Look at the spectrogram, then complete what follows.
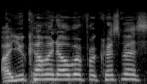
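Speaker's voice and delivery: put-on Haitian accent. Speaker quotes a woman's question to him on the phone, in a Haitian accent. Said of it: "Is that your Haitian accent?".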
